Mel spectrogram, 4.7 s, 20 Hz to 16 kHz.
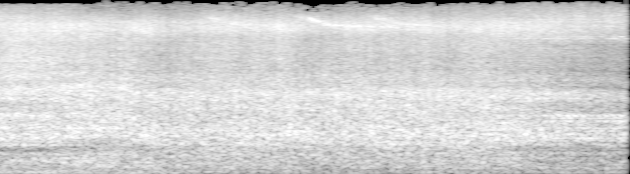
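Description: TransPennine Express Class 802 train passing through a station at speed without stopping: a loud, steady rushing noise of the train going by.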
